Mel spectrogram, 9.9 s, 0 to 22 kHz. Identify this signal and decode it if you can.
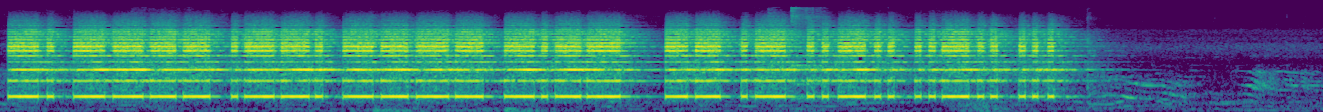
Morse code (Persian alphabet), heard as a buzzer, hand-sent with a straight key, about 23 wpm, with room echo and the noise of a cafe. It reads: نشپشظ ماضضس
